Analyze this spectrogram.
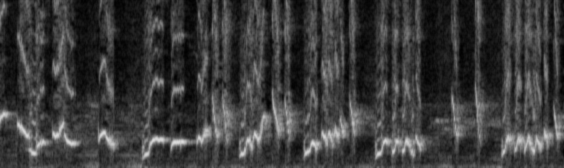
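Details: Loud, varied song of a white-rumped shama (murai batu), a kept songbird, played as a lure to get other birds singing. Bright whistled phrases mix with harsh, scratchy chatter in quick, uneven bursts.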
